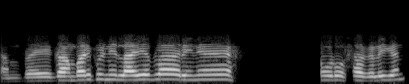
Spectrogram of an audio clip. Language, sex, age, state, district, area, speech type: Bodo, male, 45-60, Assam, Baksa, rural, conversation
